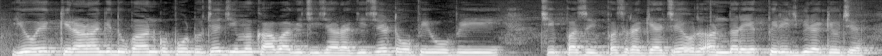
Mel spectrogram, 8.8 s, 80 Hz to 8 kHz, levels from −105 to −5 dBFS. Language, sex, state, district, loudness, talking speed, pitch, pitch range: Marwari, male, Rajasthan, Nagaur, -14 LUFS, 170 wpm, 145 Hz, 140-155 Hz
